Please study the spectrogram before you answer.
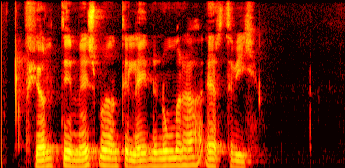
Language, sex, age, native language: Icelandic, male, 60-69, Icelandic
